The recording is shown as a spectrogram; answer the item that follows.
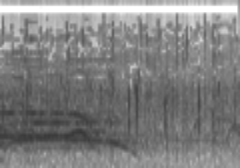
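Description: Audience applause at a live concert at the Caverns, a dense, steady wash of clapping that holds for the whole stretch and eases slightly toward the end.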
